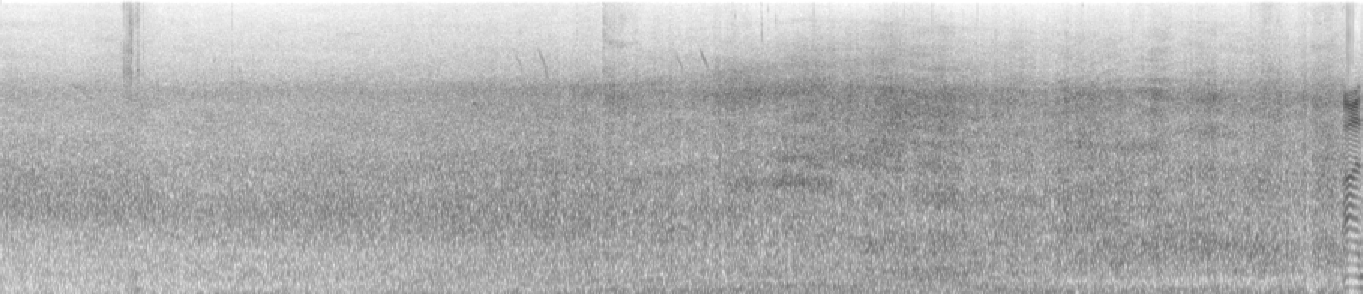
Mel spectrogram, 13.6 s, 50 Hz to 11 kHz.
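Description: An Aer Lingus A320-200 jet flying over near London Heathrow, a steady broad engine roar that swells slightly as it passes, with no voices.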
